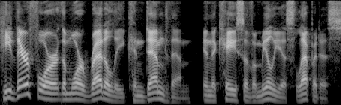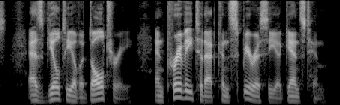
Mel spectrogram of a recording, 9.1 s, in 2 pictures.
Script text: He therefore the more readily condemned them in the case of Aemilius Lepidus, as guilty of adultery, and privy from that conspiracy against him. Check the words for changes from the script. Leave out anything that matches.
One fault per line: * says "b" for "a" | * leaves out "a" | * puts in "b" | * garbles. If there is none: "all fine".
* says "to" for "from"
